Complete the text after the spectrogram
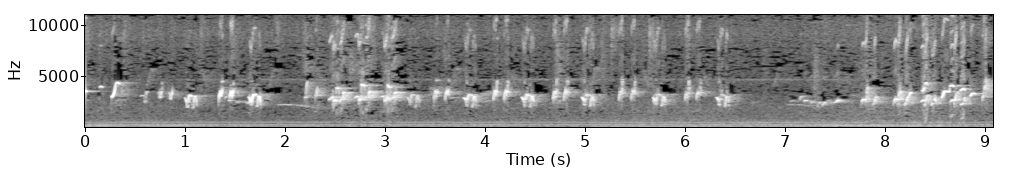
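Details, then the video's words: Sooty-headed bulbul singing vigorously, red-eyed versus white-eyed birds compared, Indonesia: dense run of short chirped and whistled notes, rapid and irregular, with brief sliding whistles and faint steady hum underneath. "Burung kutilang gacor mata merah vs mata putih"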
